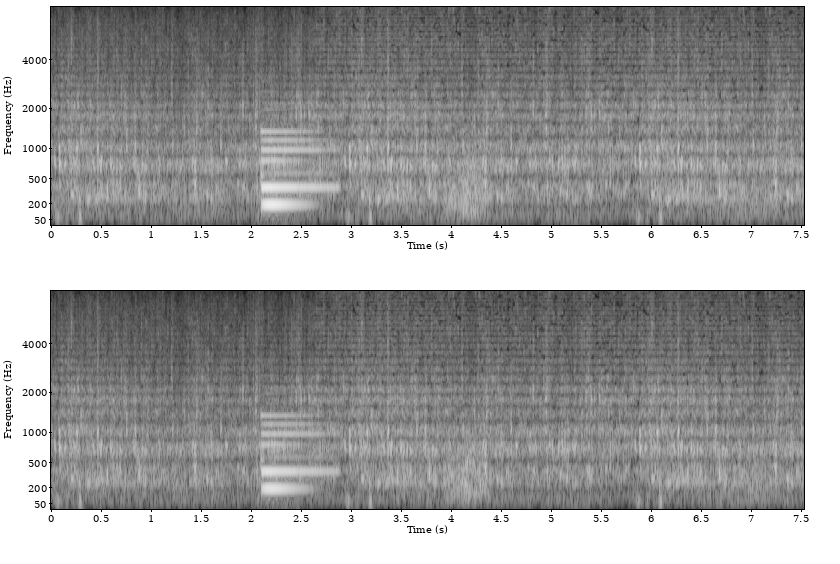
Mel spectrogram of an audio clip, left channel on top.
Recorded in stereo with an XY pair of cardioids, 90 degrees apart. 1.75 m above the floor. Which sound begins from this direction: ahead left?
A piano, at 2.1 s.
